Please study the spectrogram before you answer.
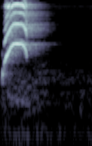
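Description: A single short squeaky call, rising quickly in pitch and then holding briefly before fading; a thin, whistle-like note with no other sounds around it.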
